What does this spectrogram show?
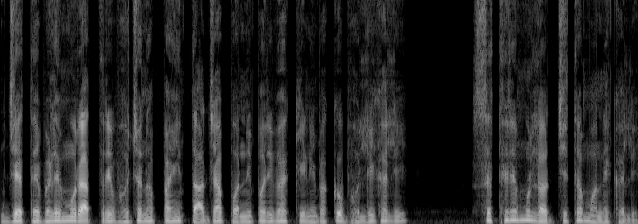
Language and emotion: Odia, sad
